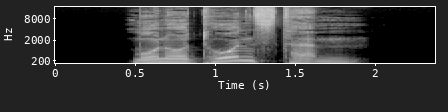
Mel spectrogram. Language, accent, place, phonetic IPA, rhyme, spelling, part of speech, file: German, Germany, Berlin, [monoˈtoːnstəm], -oːnstəm, monotonstem, adjective, De-monotonstem.ogg
- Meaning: strong dative masculine/neuter singular superlative degree of monoton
